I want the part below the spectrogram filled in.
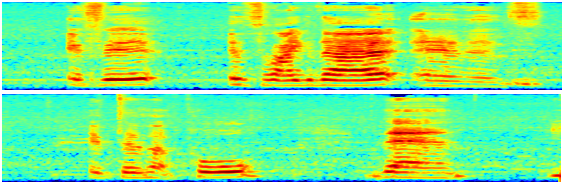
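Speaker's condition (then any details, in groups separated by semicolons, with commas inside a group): Cerebral palsy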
